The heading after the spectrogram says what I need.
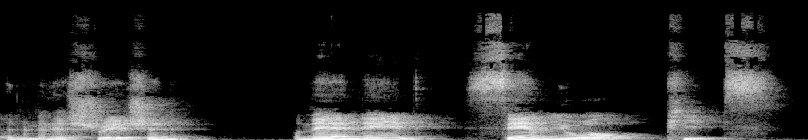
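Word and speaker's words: Pepys: a man named samuel peeps despite this spelling his name is pronounced peeps who worked as an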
